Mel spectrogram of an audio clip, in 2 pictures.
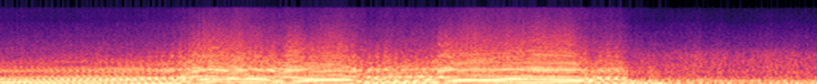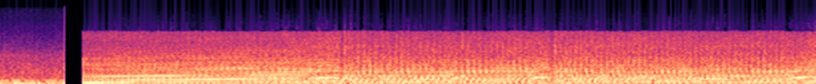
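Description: A high-performance car engine, heard from inside the car, revved in several quick blips that then die back. After an abrupt cut, a car accelerates hard, its engine note climbing steadily and rising sharply near the end.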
